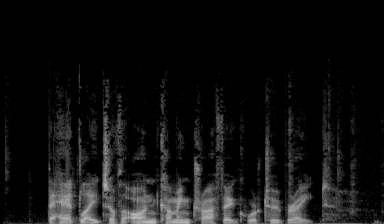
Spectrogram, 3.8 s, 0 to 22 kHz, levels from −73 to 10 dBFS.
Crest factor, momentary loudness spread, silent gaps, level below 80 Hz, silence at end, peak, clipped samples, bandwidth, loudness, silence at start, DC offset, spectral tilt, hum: 18 dB; 12 LU; none; -48 dBFS; 0.1 s; -2 dBFS; under 0.1%; 15.5 kHz; -19 LUFS; 0.5 s; under 0.1%; -4.5 dB/octave; none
